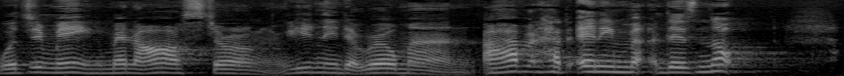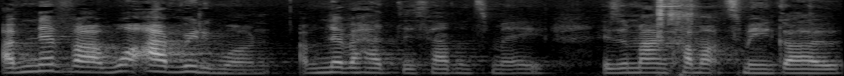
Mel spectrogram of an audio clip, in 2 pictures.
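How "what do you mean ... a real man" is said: ordinary delivery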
